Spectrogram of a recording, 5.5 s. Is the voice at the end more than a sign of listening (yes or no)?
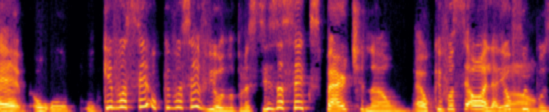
no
